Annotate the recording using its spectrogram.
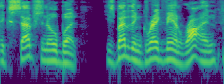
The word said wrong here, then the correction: Van Roten: He's better than Greg Van Roten. So yeah. my fault. I mispronounced his name.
